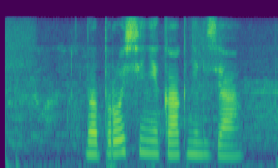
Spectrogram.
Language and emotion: Russian, neutral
